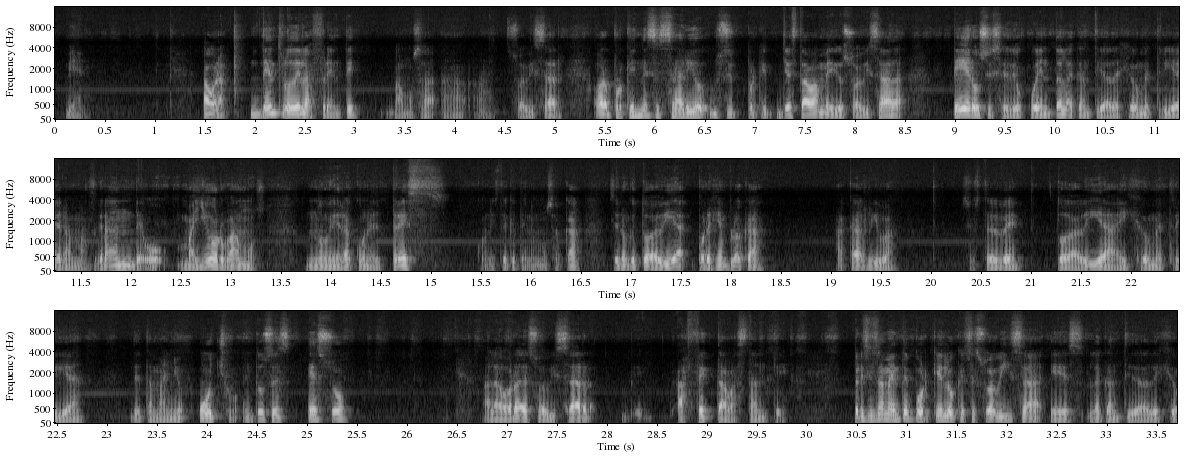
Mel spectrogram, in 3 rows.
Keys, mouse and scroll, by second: 1.5 click, 2.1 shift+click, 2.6 shift+click, 3.9 click, 4.6 click, 5.0 click, 5.9 middle click, 6.4-13.9 drag, 14.0 middle click, 14.4-15.5 drag, 17.3 click, 17.3 right click, 18.9 click, 18.9 right click, 20.2 click, 21.2 click, 21.8-23.5 drag, 23.6-28.1 drag, 28.1 middle click, 28.8 click, 28.8 right click, 29.3-33.7 drag, 33.5 right click.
